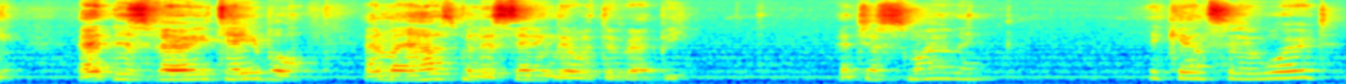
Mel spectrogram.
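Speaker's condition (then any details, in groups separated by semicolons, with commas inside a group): No condition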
